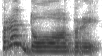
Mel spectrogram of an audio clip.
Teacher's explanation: у префіксі пре У нас є ненаголошено а ми знаємо що е у вимові якщо він не наголошений то він уподібнюється до звука и так тому він у нас не звучить чітко для цього і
